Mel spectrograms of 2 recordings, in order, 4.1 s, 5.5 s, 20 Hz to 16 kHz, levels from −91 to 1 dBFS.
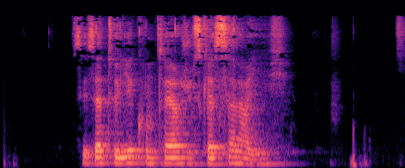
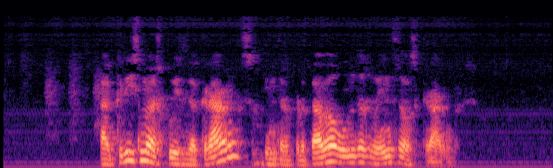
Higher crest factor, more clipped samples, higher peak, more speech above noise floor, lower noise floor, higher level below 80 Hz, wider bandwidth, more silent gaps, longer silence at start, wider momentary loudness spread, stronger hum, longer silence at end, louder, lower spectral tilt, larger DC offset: about the same, 22 dB vs 18 dB; neither; about the same, -2 dBFS vs 0 dBFS; first, 50 dB vs 37 dB; first, -71 dBFS vs -53 dBFS; second, -62 dBFS vs -48 dBFS; first, 12 kHz vs 9.8 kHz; neither; second, 0.75 s vs 1 s; first, 16 LU vs 11 LU; neither; second, 0 s vs 1 s; about the same, -19 LUFS vs -17 LUFS; second, -3 dB/octave vs -9 dB/octave; neither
